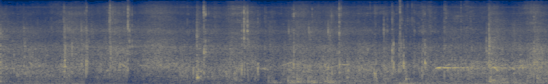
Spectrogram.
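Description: Skate blades scrape and carve across the ice.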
